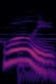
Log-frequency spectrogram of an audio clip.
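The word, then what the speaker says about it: Wholey's: I know it looks like Wholeys, but it's actually pronounced Wholeys. Actually, I met the owner one day here and he told me the best way to remember it is to think of woolly mammoth.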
